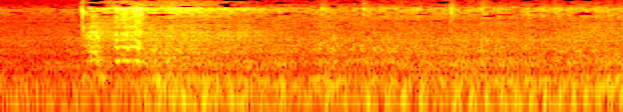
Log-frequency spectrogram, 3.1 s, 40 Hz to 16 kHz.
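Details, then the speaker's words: SYM XPro 125 scooter, fixed for stuttering under throttle and a part that could not breathe, battery bolts refitted: brief starter whirr, catches first try and settles to steady even idle when cold; normal cold start. "çok şükür olsun bura şu an çalışması gayet güzel"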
